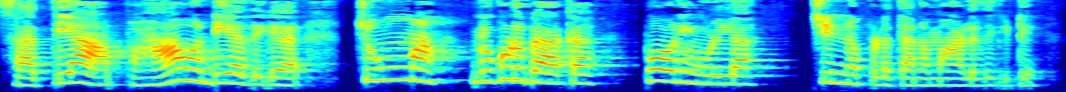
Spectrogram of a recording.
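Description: A performer voicing a weary grandmother who scolds and calms the family, in a family skit. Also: high voice, moderate pace, full character voice. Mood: chiding. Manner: chiding and weary.

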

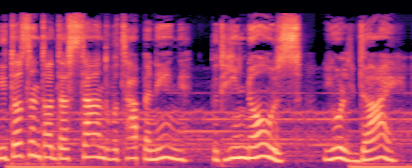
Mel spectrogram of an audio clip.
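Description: A woman voicing a calm, solemn young village woman who speaks with a warning tone. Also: on the high side, unhurried, faint music behind, pitched above the performer's own voice, lightly acted.

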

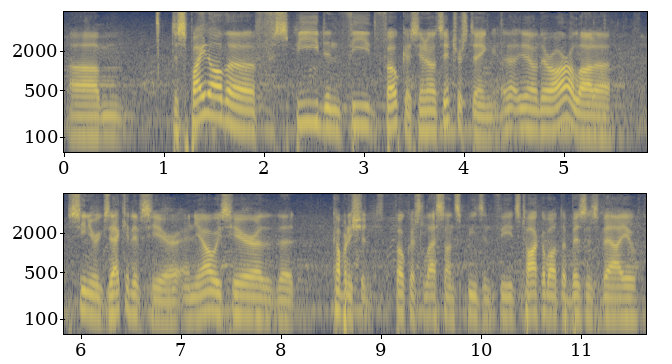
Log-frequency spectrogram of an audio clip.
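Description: Behind the handheld stand mic in a conference booth sits a middle-aged man, a tech show co-host whose low voice runs fairly quick with hardly any pauses. His live event commentary is analytical but packed with fillers, and crowd noise bustles in the background.

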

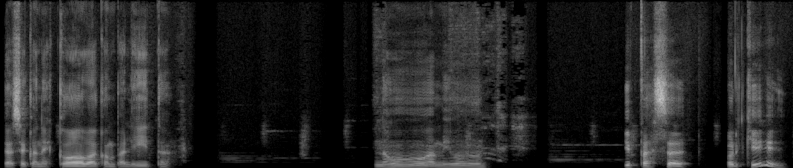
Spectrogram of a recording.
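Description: A man's voice: mid-range voice, lively intonation, takes it slowly, pauses often, a little mellow, faint music behind. A man, casually reacting to anime as an amused fan, in short bursts into a desk microphone. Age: 20s. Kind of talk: casual live reaction commentary. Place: small home streaming room. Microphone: desk microphone close in front.

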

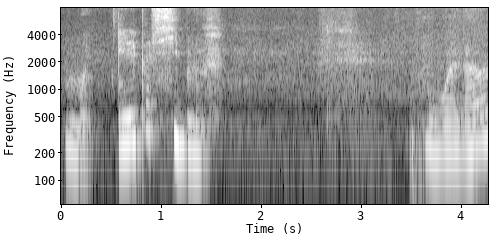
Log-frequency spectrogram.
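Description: A knitting vlogger presents her latest yarn finds in a casual show-and-tell filmed in a window-lit room at home. She's chatty yet hesitant, with many fillers and restarts, and her medium-pitched voice is mellow. The recording is rough, with a little hiss or hum.

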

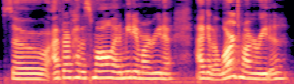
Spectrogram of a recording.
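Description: A woman's voice: mid-range voice, fairly quick. Giggly, tipsy young woman vlogger. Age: 20s. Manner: giggly, tipsy drunk rambling; animated, sassy, slangy. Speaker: makeup vlogger. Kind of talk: casual chatty makeup tutorial. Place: living room at home, high ceiling.

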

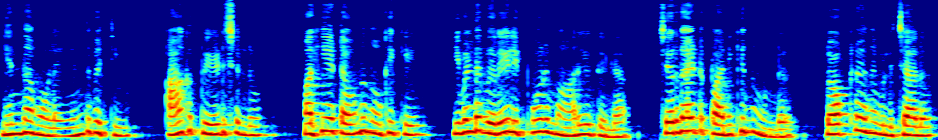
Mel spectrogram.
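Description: A woman's voice: fairly high pitch, expressive, moderate pace, warm tone, lightly acted, low-quality recording. A woman voicing an anxious middle-aged mother figure who asks worried questions in a slightly raised, fussing voice.

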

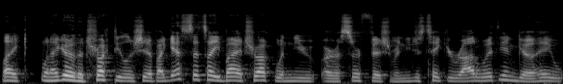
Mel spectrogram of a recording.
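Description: A young man co-hosting a video-call show, joking excitedly and saying "dude" a lot. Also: fairly high pitch, quick pace. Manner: excitable, jokey, says "dude". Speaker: co-host. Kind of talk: casual video-call interview.

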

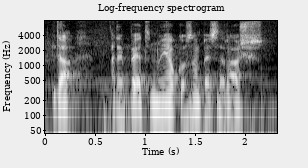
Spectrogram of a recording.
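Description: With a lowish voice and flat delivery, a pastor with a Romanian accent speaks as a guest in a studio podcast conversation. He is earnest and emphatic, preaching as he talks and quoting scripture.

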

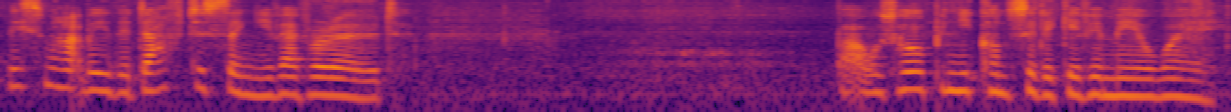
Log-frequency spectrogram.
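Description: A woman with a Northern English accent playing a warm, sincere young bride-to-be in a TV soap. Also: mid-range voice, normal speed, slight background noise, close to an everyday voice. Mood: sincere, affectionate. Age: young adult. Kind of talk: naturalistic TV soap acting.

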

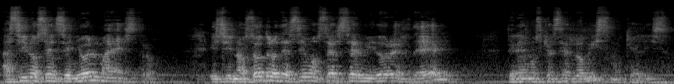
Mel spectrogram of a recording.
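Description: A young man delivers a fervent sermon to a parish group in a church hall, peppering the congregation with rhetorical questions. His medium-pitched voice is animated and somewhat dark, at a moderate pace. The distant mic picks up echo and faint background noise.

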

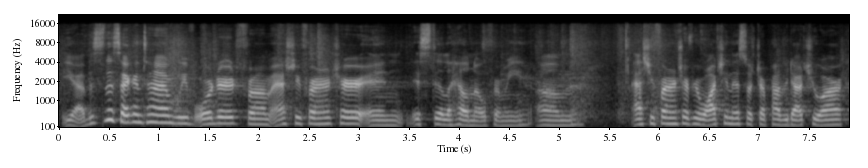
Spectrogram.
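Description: A young woman chatting casually to her viewers in a home vlog, expressive and talkative. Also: medium pitch, fast talker, slight background noise. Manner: chatty and expressive, talks straight to viewers as "y'all". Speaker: vlogger. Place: at home, indoors.

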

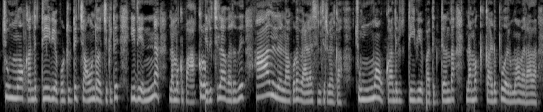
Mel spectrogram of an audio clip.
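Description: A woman's voice: a little high, natural voice. A woman playing a frustrated young village wife who complains in an exasperated way.

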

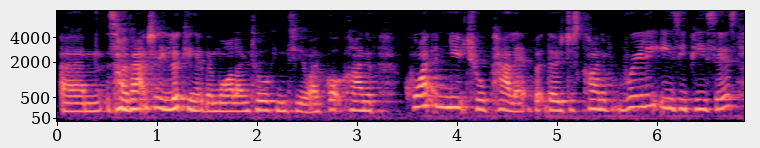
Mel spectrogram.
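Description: A British woman chats to camera as a fashion vlog host. Wearing retainers slightly affects how she forms her words. Her voice sits at a middling pitch, with the noticeable echo of a kitchen around it. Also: a little fast. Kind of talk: chatty styling vlog. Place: indoors in a kitchen.

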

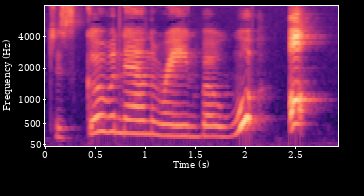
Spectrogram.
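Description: Young woman doing excited game commentary, gasps and squeals, really high and swoopy. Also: measured pace. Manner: squealing and gasping, coaxing the game aloud. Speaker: gaming channel host.

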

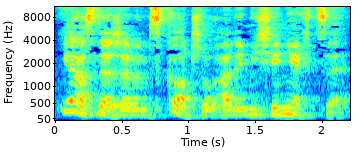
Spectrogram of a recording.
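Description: A reader putting on a touchy, bragging schoolboy who snaps back in a high, indignant voice. His tone stays dark and mellow while the pitch jumps around. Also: big pitch swings, normal speed, a little hiss or hum, lightly acted. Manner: indignant, shouting. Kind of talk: audiobook character voice.

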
